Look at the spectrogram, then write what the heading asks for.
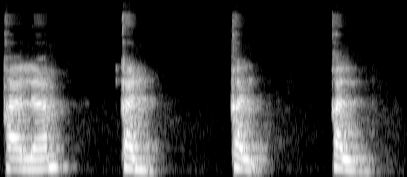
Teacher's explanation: pulling your tongue back, like swallowing it till the air is blocking, and then saying the q. Also try to say it's like these sounds is coming even like from your stomach down, like you can feel it. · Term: qah sound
